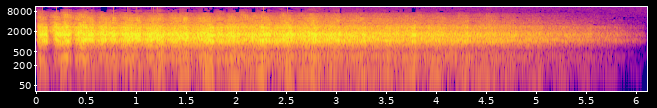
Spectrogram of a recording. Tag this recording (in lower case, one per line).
human voice
laughter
